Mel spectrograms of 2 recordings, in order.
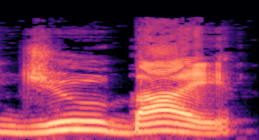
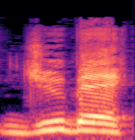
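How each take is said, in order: First: The word ends in an 'ay' diphthong. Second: The word ends in a plain 'eh' vowel. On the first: The speaker calls it right. "It's actually the Jubai Kamehameha" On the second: The speaker calls it wrong. "But that's not correct"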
